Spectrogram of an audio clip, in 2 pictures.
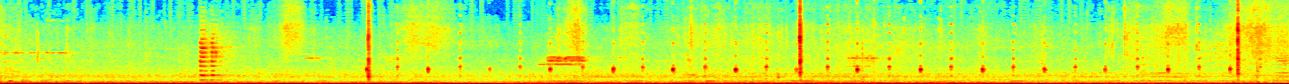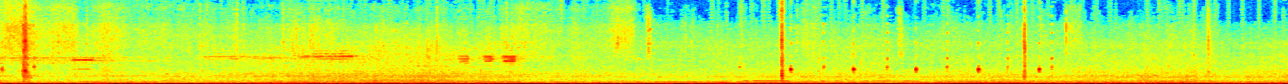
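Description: Nissan Magnite Turbo CVT driving through dense Bengaluru traffic: constant loud low road and engine rumble with scattered horn toots and brief clicks throughout, no talk.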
